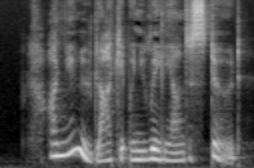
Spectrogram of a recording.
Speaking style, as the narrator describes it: said Phyllis brightly

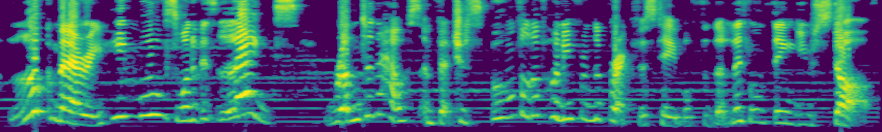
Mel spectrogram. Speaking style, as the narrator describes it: exclaimed

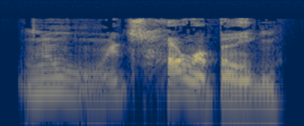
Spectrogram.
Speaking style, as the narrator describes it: he grumbled

